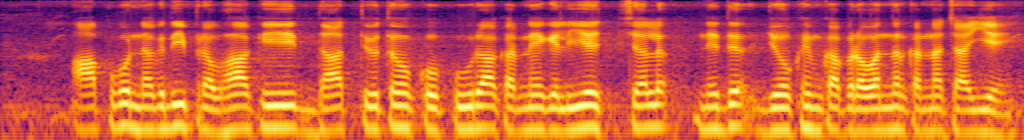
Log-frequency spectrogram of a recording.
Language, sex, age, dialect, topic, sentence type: Hindi, male, 31-35, Kanauji Braj Bhasha, banking, statement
